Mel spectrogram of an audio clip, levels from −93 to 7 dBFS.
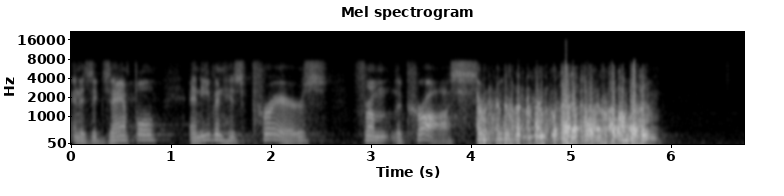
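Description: Speech carried over AMR wideband, which sounds clean at a rate that fits 12.65 kbit/s, until a codec payload misread from 4.05 to 5.94 s turns it into garbled warble and noise. The frames look like octet-aligned AMR being unpacked as bandwidth-efficient, so every field lands in the wrong place.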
